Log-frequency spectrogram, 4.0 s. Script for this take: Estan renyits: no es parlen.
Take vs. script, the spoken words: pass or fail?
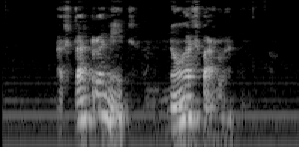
pass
